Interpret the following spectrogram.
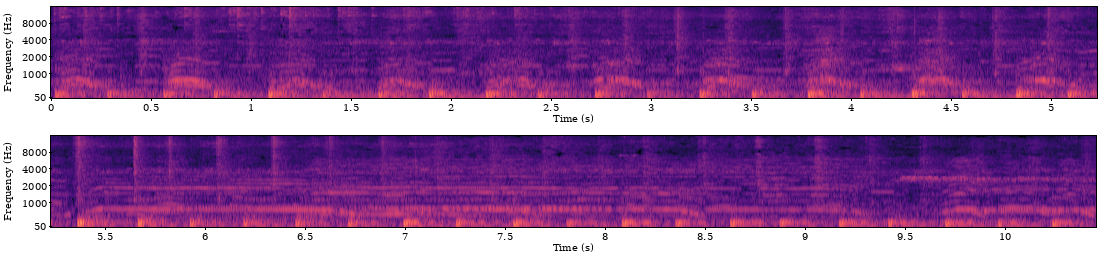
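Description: Folk music for a New Year mummers' custom: a drum beats steadily about three times a second under a short, repeating melody, which gives way to longer held notes about halfway through, with rattling on top.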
